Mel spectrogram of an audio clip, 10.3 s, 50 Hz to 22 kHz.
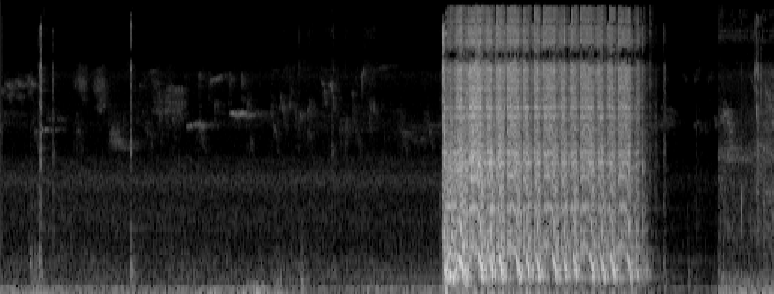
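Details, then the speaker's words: Non-running 1995 Fiat Tipo 1.6 SX with Gemini aftermarket alarm/immobiliser, spark plug removed to check: steady starter churn about two beats a second under three seconds, never catches; no spark, ignition and fuel pump get no power, immobiliser not suspected. "we have a ignition system that is not getting any power cuz there's no spark"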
